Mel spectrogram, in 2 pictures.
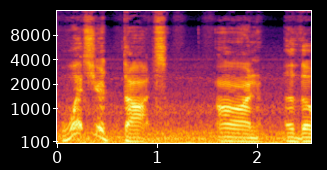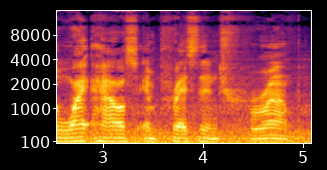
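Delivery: ordinary talk, nothing marked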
